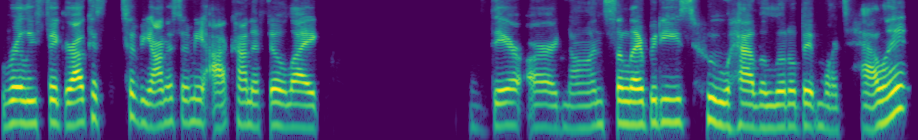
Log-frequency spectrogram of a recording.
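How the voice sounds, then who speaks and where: A woman's voice: on the low side, level tone, normal speed, warm tone, dry recording, studio quality. A woman speaking casually as an interview guest, repeating points for emphasis and often checking that the listener follows. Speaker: interview guest, casting director and actress.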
